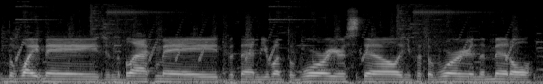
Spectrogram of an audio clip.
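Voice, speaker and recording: Chatty streamer over game music. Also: male voice, medium pitch, level tone, normal speed. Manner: chatty, filler-heavy explaining. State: tired voice. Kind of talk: casual gameplay commentary.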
